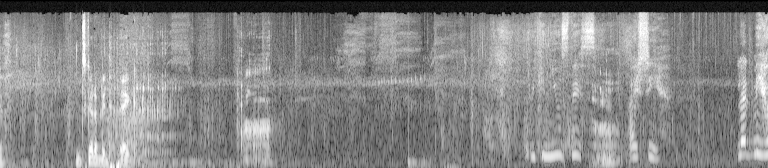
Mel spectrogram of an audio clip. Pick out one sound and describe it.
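A pig grunts close by.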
